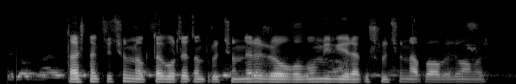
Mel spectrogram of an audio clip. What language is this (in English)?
Armenian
